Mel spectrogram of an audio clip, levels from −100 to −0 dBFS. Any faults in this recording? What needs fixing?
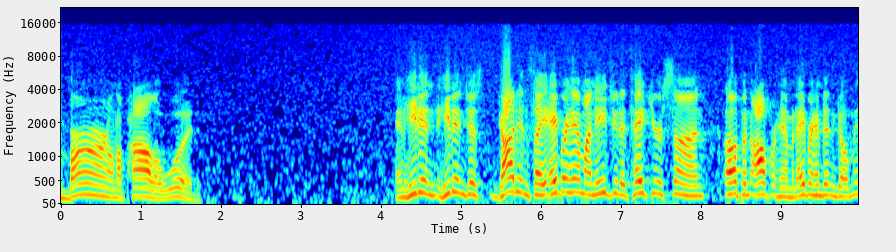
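The background drops between phrases, broken by twinkling specks, across the whole clip. That is overdone noise removal: the reduction was set so strong that bands near its noise estimate were cut away together with the quieter parts of the speech. Set the noise reduction gentler, checking the result on the quiet passages before committing it.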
